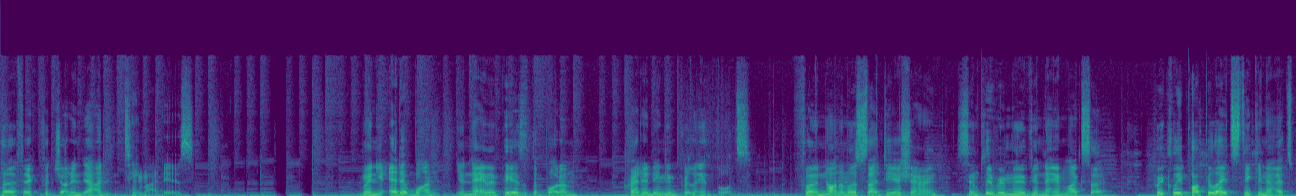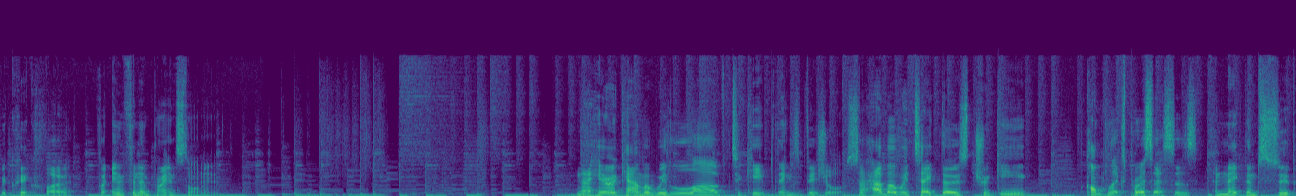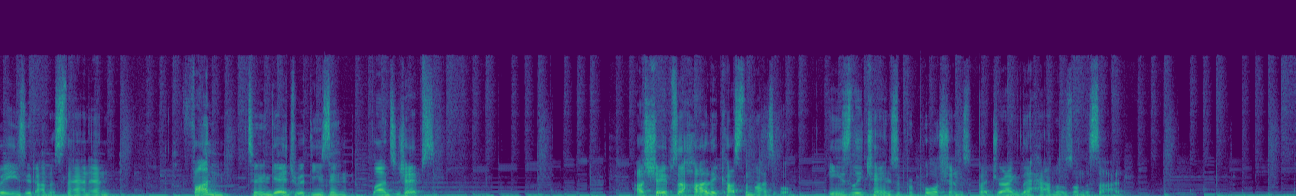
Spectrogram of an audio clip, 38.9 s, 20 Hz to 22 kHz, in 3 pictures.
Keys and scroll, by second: 1.9 s, 6.4 super+-, 38.7 space.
